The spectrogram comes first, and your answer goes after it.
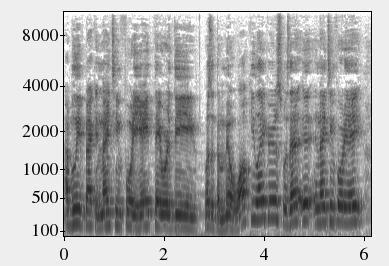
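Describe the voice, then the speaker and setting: A man's voice: fairly high pitch, normal speed. Playful man giving a joking home tour. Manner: playful, tongue-in-cheek, deadpan jokes. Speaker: vlogger showing his man cave. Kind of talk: casual home tour vlog. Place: home room indoors.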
